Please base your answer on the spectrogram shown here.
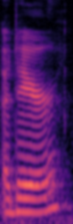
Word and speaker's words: Adair: Adair. A D A I R as in I dare you to say my last name wrong.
